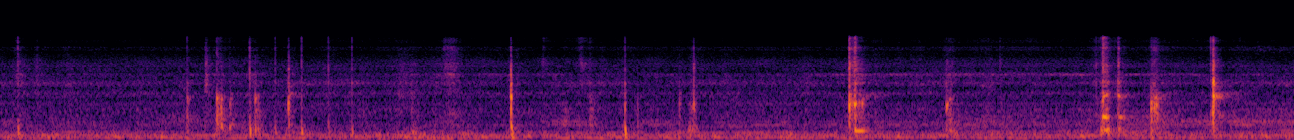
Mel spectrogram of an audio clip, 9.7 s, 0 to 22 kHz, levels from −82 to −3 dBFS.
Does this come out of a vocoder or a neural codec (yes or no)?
yes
